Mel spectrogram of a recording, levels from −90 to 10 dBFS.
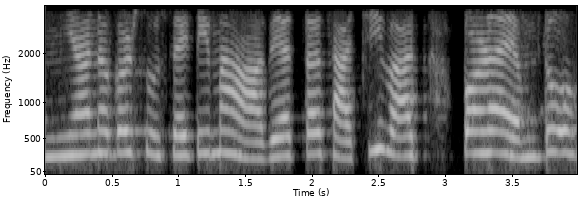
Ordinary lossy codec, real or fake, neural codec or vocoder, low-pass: none; real; none; 3.6 kHz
